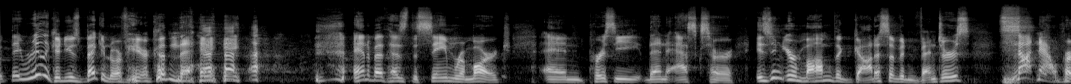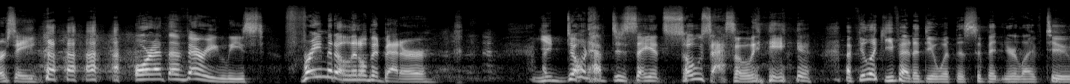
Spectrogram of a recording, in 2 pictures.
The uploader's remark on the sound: Live in Oslo, Norway.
